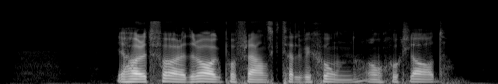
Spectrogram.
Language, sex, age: Swedish, male, 36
